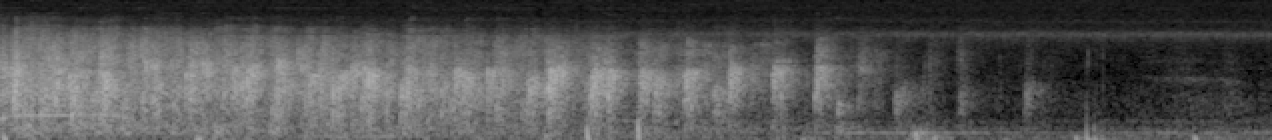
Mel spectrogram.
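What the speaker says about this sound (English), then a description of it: "Please give a round of applause." An audience applauds, a dense burst of clapping that gradually thins out into scattered individual claps before fading.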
